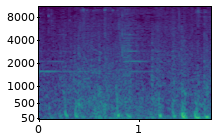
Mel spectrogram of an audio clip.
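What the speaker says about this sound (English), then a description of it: "Get on your horse, John." Horse hooves clip-clop in a steady, uneven trot in Red Dead Redemption 2, close and moderately loud, with a faint background hum.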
